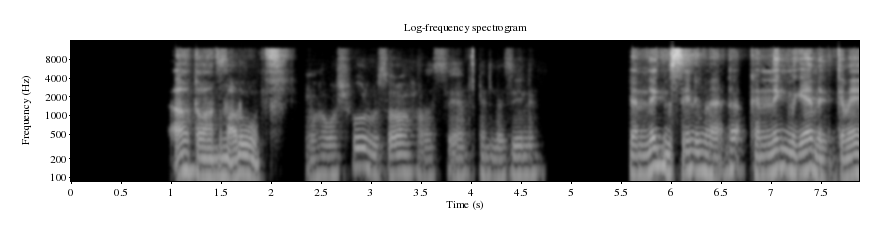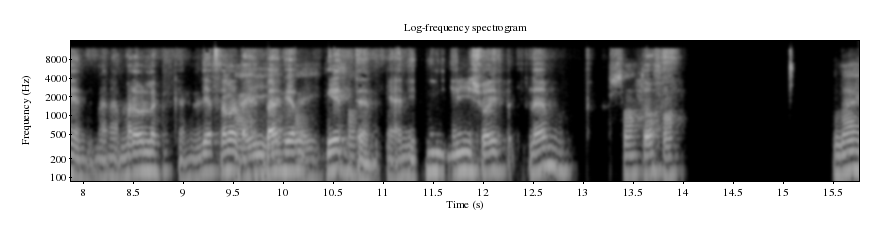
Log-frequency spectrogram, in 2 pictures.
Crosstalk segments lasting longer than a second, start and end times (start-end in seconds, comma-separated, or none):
9.4-10.8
